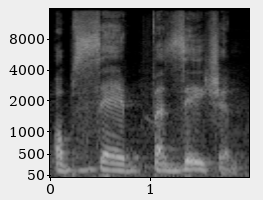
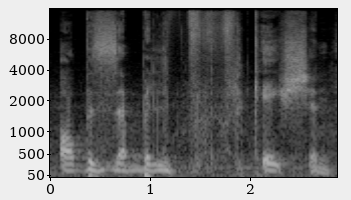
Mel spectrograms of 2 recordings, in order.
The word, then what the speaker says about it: observation: And I remember him saying, observification, observification. You know, for a reason, he was never really able to pronounce that word.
